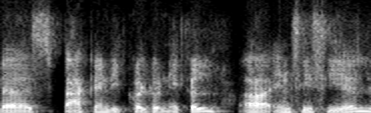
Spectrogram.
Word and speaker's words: NCCL: as backend equal to Nickel nccl it's pronounced as nickel um I think the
